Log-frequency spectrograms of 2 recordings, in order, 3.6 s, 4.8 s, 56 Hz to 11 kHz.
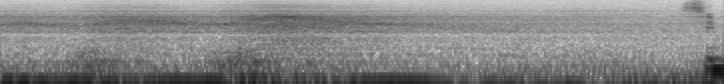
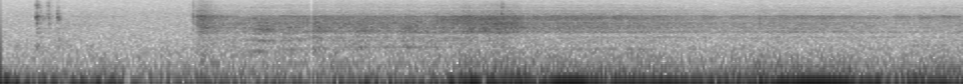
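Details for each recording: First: Audi TT MK1 with the faulty ignition coil identified: revs rise and settle cleanly, turbo sounds rounder and cleaner, no more stuttering climbing through the revs, pulling linearly; a remaining whistle possibly from the disturbed boost system. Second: Audi TT MK1 under restoration, first start after reconnecting the battery: cranks, catches, then slightly uneven idle with a knocking tick from one area; owner suspects a failing ignition coil.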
